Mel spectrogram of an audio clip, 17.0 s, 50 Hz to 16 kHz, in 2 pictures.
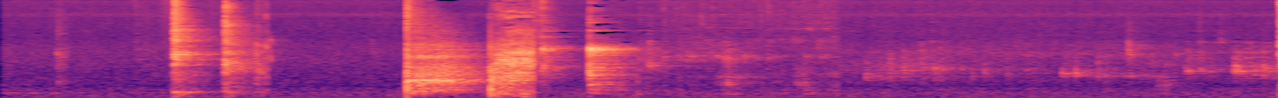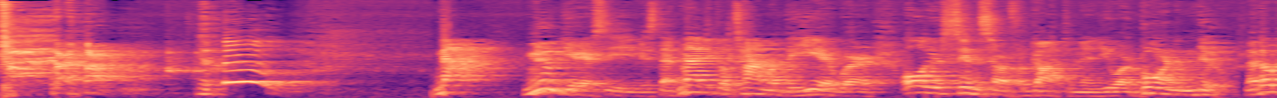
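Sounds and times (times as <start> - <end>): glass bottles clinking: 3.6 - 10.0
liquid pouring into a glass: 3.8 - 10.0.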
